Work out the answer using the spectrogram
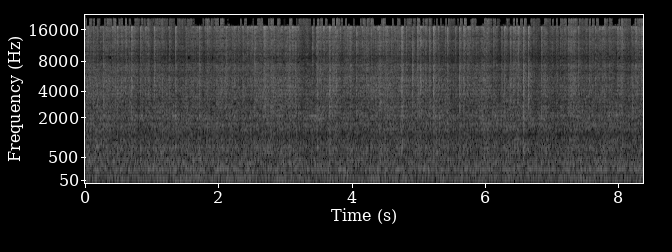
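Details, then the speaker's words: Harbor Freight Titanium Flux 125 flux-core welder, new, first bead on scrap with wire feed turned down slightly: hissing, crackling arc with no settled rhythm, harsh and hot; heat set too high, burned through. "It's running a little high. I blew through on that one."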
